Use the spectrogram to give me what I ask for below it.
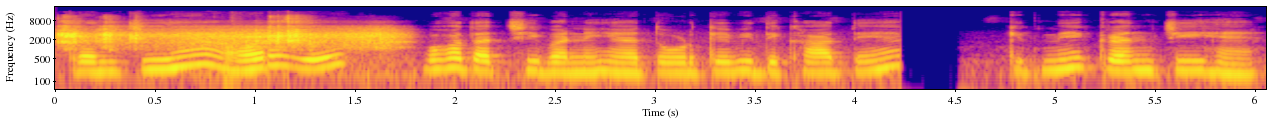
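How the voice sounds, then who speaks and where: A young woman from Bundelkhand hosting her home cooking channel, calmly explaining each step to viewers. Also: medium pitch, slight background noise. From Bundelkhand, India. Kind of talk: casual cooking tutorial.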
